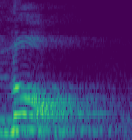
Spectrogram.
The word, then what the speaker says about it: know: For example, no, K-N-O-W, no. K is silent.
